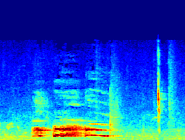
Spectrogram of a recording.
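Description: A lame rooster crows once, close and loud, a single drawn-out call of about a second and a half over quiet background hiss, followed by a brief faint chirp.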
